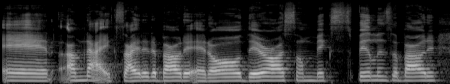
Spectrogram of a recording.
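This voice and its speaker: A woman's voice: fairly low pitch, completely flat delivery, moderate pace, clean tone. A young adult woman vlogging casually while congested from a cold, rambling with fillers and frequent self-corrections. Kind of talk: casual opinion vlog.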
